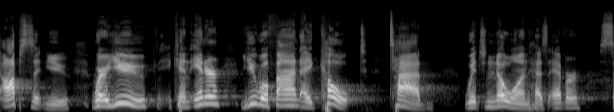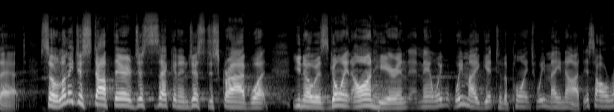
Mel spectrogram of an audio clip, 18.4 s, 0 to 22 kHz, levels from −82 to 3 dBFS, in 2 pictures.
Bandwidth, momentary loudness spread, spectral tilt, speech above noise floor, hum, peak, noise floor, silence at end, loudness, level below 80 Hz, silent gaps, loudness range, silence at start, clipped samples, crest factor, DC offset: 14.5 kHz; 15 LU; -4.5 dB/octave; 39 dB; none; -6 dBFS; -64 dBFS; 0 s; -26 LUFS; -62 dBFS; none; 5 LU; 0 s; under 0.1%; 20 dB; under 0.1%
